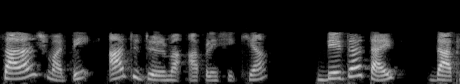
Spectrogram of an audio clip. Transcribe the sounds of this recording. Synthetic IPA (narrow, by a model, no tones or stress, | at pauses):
saːlãnt͡ʃmaʈe | aʈuʈəɾmãʔapɽ̃ẽʃɪkʰːjã | ɖeʈaʈaip̚ | d̪aːkʰ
